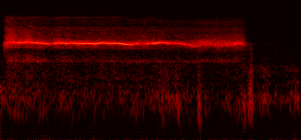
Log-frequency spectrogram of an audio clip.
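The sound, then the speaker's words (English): A single sustained high-pitched whistle, held steady for nearly two seconds before cutting off abruptly: a voice imitating a golf ball hit at the golf driving range of Lone Tree Golf Club flying away. “one time he took me to the driving range, the golf driving range at Lone Tree Golf Club.”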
